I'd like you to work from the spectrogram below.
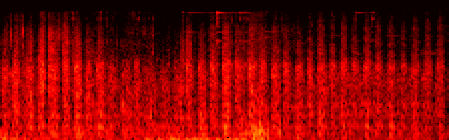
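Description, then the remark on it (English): A racing greyhound on a breeder's farm in Wellsburg pants rapidly and steadily right against a reporter's microphone, with muffled bumps and rubbing as it nuzzles the mic. No one speaks. “As one of his dogs nuzzles the reporter's microphone,”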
